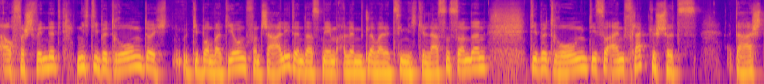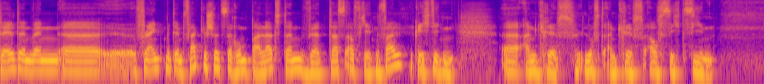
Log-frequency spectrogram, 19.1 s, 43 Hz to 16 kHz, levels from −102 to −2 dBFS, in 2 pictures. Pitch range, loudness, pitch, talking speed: 105-125 Hz, -26 LUFS, 115 Hz, 145 wpm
